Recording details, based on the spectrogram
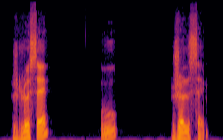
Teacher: on n'est pas obligé de faire tomber le E du jeu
